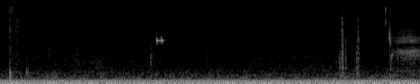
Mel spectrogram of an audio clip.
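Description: Steady low engine rumble from cars idling in a cemetery parking area, continuous and moderately close, with a few faint clicks and brief higher noises on top and no talking.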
